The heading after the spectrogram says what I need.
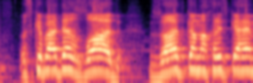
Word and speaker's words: ضاد: کچھ لوگ اس کو داد پڑھتے ہیں، کچھ زاد پڑھتے ہیں، کچھ زواد پڑھتے ہیں، کچھ کیا، وہ سب طریقے، وہ سب جو بھی تلفظ ہیں وہ سب غلط ہیں، بلکہ صحیح طریقہ کیا ہے؟ ضاد.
